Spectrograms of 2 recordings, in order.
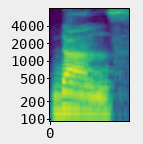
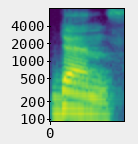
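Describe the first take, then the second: First: The word is said with a British accent. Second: The word is said with an American accent. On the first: "আর এটা হচ্ছে ডান্স, এটা আরো বেশি smart" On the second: "ওদের উচ্চারণ হচ্ছে American ড্যান্স"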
